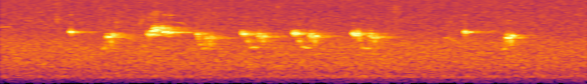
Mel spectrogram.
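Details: Song of a Taiwan light-vented bulbul: around eight bright whistled phrases, each a short slurred note pair, spaced roughly every half second with a brief pause before the last two, against quiet, faintly hissy surroundings.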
